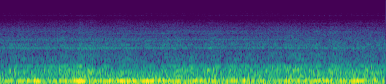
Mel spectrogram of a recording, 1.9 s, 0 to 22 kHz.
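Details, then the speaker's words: Fox-body Mustang with a carbureted Holley and no choke, cold start with mixture screws set slightly rich for winter: low, slow, even V8 burble at about 500 rpm with no stumbles or misses, steam visible. Normal cold idle. "she idles she's idling I'm not sure if you guys can hear that she's probably idling 500 RPMs"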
